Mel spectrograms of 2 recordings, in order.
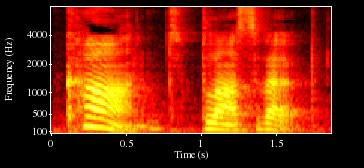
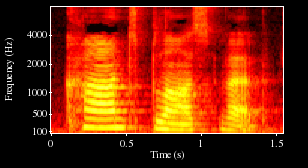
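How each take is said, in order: The two takes are said the same way.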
